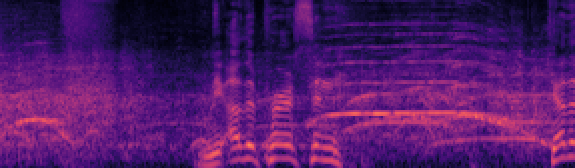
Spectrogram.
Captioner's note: cheers and applause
